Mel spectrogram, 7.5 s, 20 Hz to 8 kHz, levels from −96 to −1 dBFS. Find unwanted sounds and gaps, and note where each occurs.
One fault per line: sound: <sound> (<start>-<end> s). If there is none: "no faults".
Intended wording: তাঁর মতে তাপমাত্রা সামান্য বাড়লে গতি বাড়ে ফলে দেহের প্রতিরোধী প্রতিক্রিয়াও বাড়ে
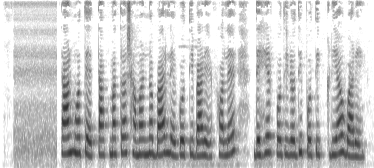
no faults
